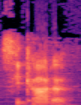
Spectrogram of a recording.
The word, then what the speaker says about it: cicada: Trọng âm rơi vào cái âm thứ hai, cicada. Ok, mình đọc cicada là sai ha, phải là cicada.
